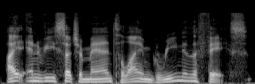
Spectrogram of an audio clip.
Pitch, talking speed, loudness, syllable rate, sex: 135 Hz, 280 wpm, -19 LUFS, 5.4 syllables/s, male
